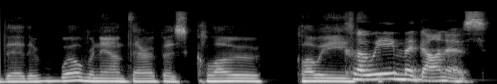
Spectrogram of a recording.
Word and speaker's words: Madanes: The world-renowned therapist, Cloe Madanes. Madanes. Yeah. Mm-hmm. I wasn't sure how to pronounce that properly, but thank you so much for that, Jillian.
